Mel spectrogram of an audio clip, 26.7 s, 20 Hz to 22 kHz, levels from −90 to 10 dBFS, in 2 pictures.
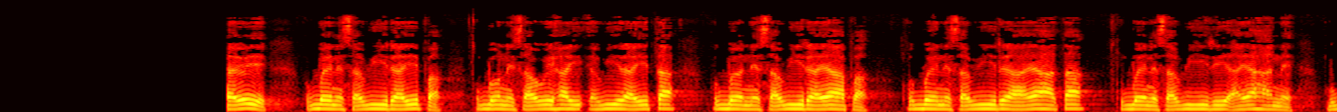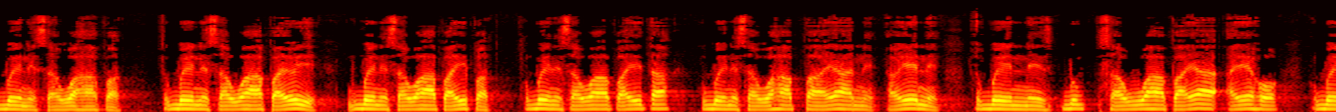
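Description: The clip opens in an audio dropout to silence already under way, lasting until 2.27 s. The gap is silent with no room tone, most likely because the input was lost while the encoder kept writing, so the start of the speech is missing.

Throughout the clip, the speech carries layered artefacts consistent with transcoding between lossy codecs, likely a chain ending in HE-AAC. Artefacts from successive encoders stack together, and nothing remains above 16.2 kHz, the lowest cut-off in that chain.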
